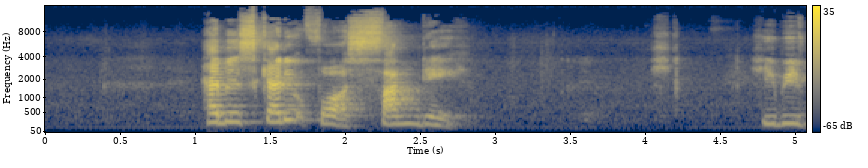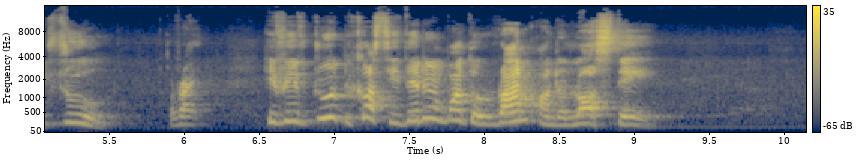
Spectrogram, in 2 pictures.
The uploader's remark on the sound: Recorded Live/Sermon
